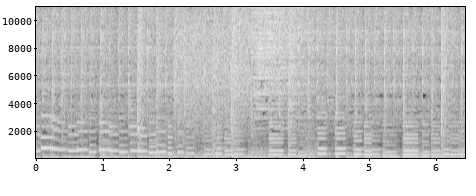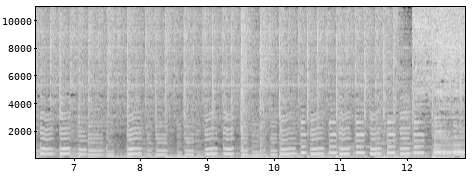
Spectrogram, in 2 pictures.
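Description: Electric guitar playing a single-note lead solo with string bends, over a band backing of drums and bass guitar, with a cymbal crash about three seconds in.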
